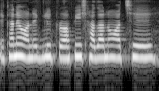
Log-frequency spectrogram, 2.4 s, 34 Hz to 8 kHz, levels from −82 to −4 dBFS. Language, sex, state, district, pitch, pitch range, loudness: Bengali, female, West Bengal, Alipurduar, 250 Hz, 250-265 Hz, -15 LUFS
